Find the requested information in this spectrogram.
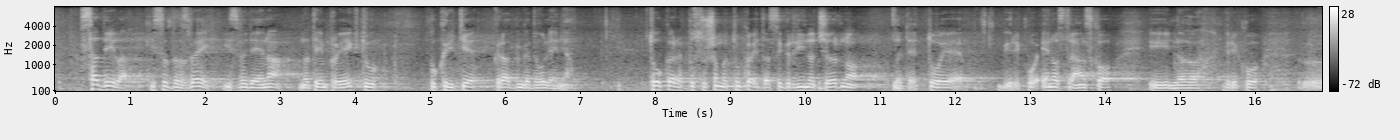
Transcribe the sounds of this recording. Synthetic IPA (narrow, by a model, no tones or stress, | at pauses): wsad̪eːla̰kisɔd̪ɔzd̪ajizʋɛd̪ɛːnanat̪empɾɔjekt̪u | pɔkɾit̪jɛɡɾaːd̪bnɛɡad̪ɔʋɔljɛːnja̰ | t̪oːkɐɾpɔsluːʃamɔt̪ukajd̪asɛɡɾɐd̪iːnat͡ʃəɾnɔnɛ̰ɪt̪ɛt̪oːjɛ̰bḭɾḛːkṵɛ̰nɔst̪ɾanskɔ | inbḭɾḛːku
